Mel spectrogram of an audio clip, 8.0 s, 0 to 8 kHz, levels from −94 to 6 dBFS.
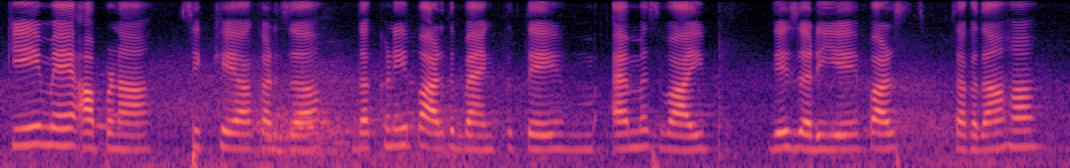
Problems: constant background noise, continuous background conversations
